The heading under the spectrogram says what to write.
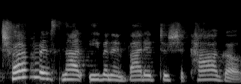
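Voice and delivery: high, mild screaming, kept in check. Quoting what a man told him back then, imitating someone screaming. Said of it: "He was screaming to the tip of his voice".

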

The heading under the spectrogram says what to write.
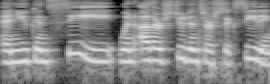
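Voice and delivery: plain

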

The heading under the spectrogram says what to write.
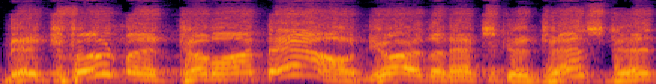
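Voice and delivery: put-on game show announcer voice. Showing an old radio impression: Johnny Olson impression. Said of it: "a really serviceable Johnny Olson".

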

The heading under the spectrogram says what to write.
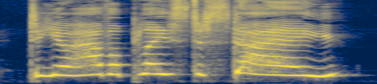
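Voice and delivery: put-on very high, thick, hammed-up New York accent. Imitating a movie character's line in a thick New York accent. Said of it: "His accent is so thick in this movie".

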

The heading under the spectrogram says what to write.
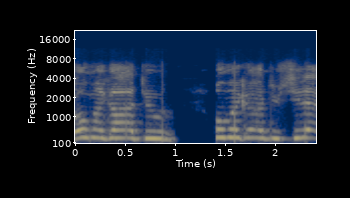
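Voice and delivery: mock frantic, tearful, panicked crying, very high. Retelling a friend's reaction at a scary site: imitating a friend freaking out and crying. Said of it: "freaking out and crying".

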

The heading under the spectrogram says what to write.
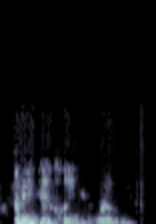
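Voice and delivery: ordinary talk

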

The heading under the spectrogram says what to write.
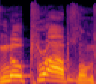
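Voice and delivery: put-on New York cabbie accent. Telling a joke, voicing a cab driver in a New York accent. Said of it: "That's the best New York I've got".

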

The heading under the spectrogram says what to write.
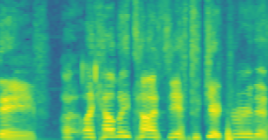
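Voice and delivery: put-on, let-down, disappointed tone. Imitating a brother replying to Dave about being duped: imitating a disappointed tone. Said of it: "like a disappointed".

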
